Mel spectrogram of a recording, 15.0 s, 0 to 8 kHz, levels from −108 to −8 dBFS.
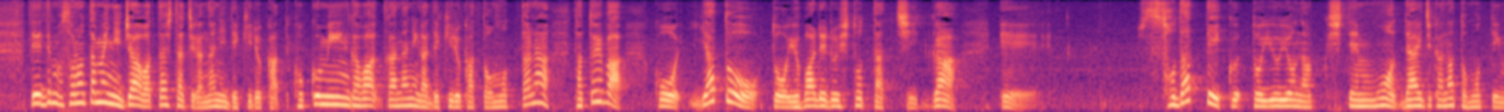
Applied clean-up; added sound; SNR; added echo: none; none; none; none.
